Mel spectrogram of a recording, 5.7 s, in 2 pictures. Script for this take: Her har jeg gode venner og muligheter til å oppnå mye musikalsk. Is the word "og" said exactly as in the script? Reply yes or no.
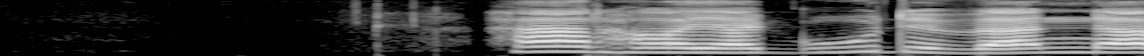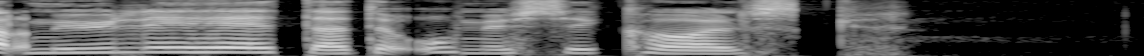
no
